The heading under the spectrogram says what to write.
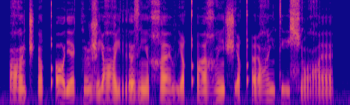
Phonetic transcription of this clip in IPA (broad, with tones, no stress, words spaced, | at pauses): ʕə̃˧t͡ʃʼə̃˨ qʼɔ˨ ɾʲæ˨kə̃˨ʐi˧ ʕi˨rə˦ zĩ˨ χæ˦˨vi˦˨qʼæ˧ ʁĩ˦ ʃi˨ qʼi˨˦ʕĩ˦ti˦ ɕɔ̃˨ʕæ˦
